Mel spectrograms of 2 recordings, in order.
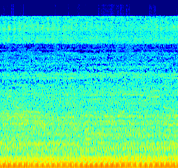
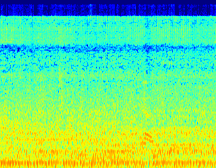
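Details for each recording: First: Mitsubishi Lancer EL carb-type, freshly overhauled, idling after the new timing belt that was rubbing on the crankshaft was corrected: steady, even idle with a smooth low hum and no misses or knocks; normal idle, only advancer adjustment left. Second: Carbureted Mitsubishi Lancer EL, recently overhauled, with a newly fitted timing belt and a converted power steering: an uneven, slightly lumpy idle with a wavering low hum and no clean steady beat. The engine's tone is off and the carburetor seems out of tune.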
